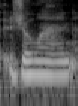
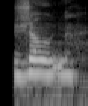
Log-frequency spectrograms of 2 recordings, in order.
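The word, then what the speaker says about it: jaune: How I usually pronounce it as Joan. No. Uh a U together as a sound in French is like an O. So it's Jean.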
